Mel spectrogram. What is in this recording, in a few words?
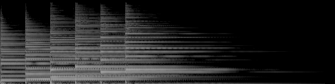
G 7th Flat 9th, Guitar, Standard; arpeggiated; JGuitar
